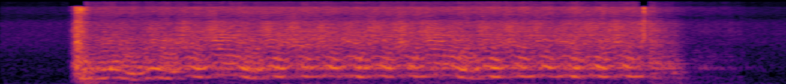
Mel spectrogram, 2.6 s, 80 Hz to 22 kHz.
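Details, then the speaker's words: 1987 Mercury Grand Marquis LS, abandoned since at least 2017, turned over without fresh lubrication: about two seconds of brisk, even cranking with steady starter whine, no drag; strong cranking, engine not seized. "Oh, that's strong. Yes. Okay, she's a runner."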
